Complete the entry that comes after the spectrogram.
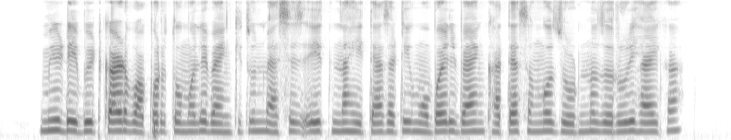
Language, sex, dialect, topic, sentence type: Marathi, female, Varhadi, banking, question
